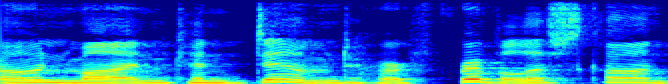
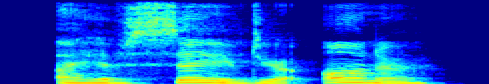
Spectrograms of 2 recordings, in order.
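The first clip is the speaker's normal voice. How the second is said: usual speaking voice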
